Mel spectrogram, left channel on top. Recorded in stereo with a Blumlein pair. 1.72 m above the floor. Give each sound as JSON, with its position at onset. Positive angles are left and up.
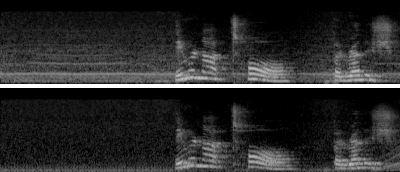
{"t": 1.8, "sound": "a woman speaking", "azimuth_deg": 35, "distance_m": 4.5}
